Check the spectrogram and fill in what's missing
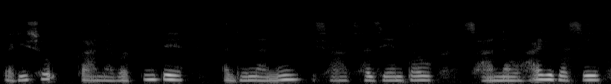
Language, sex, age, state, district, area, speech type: Manipuri, female, 30-45, Manipur, Tengnoupal, rural, spontaneous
